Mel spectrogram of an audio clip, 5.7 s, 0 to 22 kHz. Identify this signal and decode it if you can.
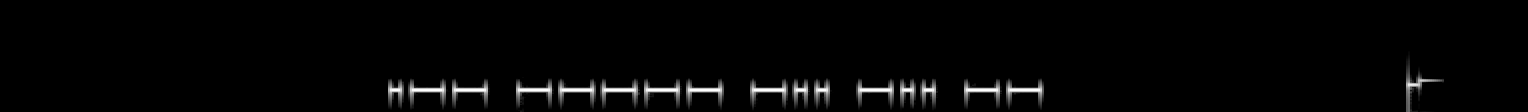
Morse code, heard as a keyed tone, about 29 wpm, 700 Hz. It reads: W0DDM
